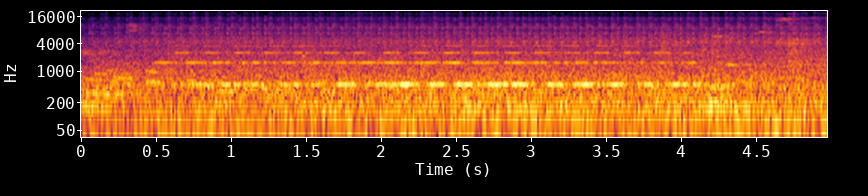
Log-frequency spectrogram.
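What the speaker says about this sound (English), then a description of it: "And we have the last train coming up" A metro train rolls into the platform at Kowloon Bay station with a steady loud rumble and a sustained high whine, nearby and continuous, with no talking.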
